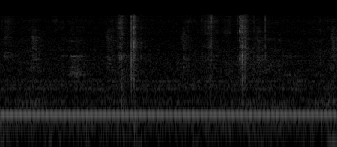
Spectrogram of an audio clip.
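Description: Dry-wipe marker pen scratching faintly on a small whiteboard in short strokes as letters are drawn, with two sharper ticks, one a little before halfway and one near the end, over a steady low hum.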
